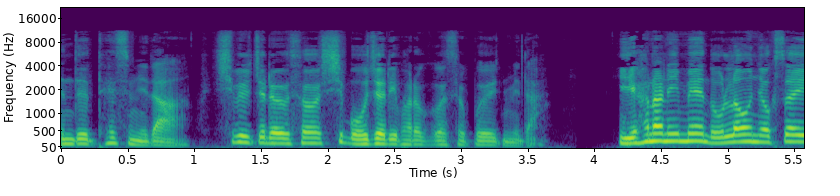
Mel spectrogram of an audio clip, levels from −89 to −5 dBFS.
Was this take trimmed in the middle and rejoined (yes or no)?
yes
